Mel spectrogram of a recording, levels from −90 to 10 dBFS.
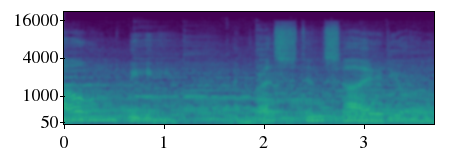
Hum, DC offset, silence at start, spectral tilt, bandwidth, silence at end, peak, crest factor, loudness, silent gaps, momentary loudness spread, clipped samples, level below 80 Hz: none; under 0.1%; 0 s; -5.5 dB/octave; 17 kHz; 0 s; -8 dBFS; 16 dB; -26 LUFS; none; 7 LU; under 0.1%; -44 dBFS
